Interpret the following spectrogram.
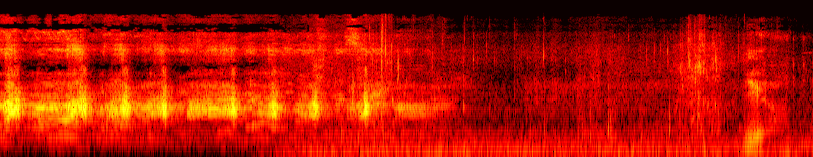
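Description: A pulsing, voice-like intro sound sting over the channel logo, about two or three pulses a second, lasting about four seconds. After it, a low outdoor rumble with faint clicks, and a short gliding sound near the end.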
